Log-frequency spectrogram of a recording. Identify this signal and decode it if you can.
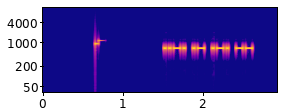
Morse code, heard as a keyed tone, about 40 wpm, 700 Hz. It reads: FARM
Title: Sentences from Top 1200 Words - New Word Drill Alt - 40wpm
